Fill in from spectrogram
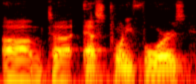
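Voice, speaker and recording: A man who is a regular outdoors guest on a TV news show, giving safety advice in casual studio chat with halting restarts. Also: mid-range voice, fairly even intonation, darkish tone.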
